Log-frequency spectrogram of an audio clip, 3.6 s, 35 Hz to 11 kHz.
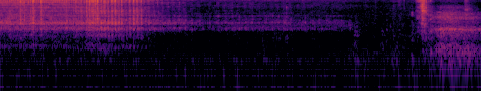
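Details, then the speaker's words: Bowser K11 4-6-2 model locomotive during a tune-up, after regreasing: small motor's high, thin squeal and buzz at speed; dry motor bearing needing oil. "the motor needs a bit of oil too you can probably hear the uh bearing noise from it there"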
